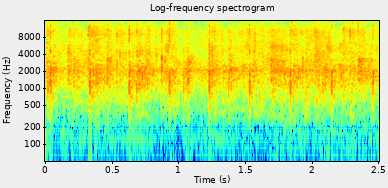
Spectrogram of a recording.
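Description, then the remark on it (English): Steady audience applause for a panel at the end of its discussion. A dense wash of many hands clapping, with a few sharper claps popping out irregularly, holds at an even, moderate loudness throughout with no voices. “Let's give a huge round of applause to this incredible panel.”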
